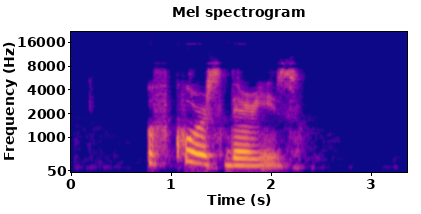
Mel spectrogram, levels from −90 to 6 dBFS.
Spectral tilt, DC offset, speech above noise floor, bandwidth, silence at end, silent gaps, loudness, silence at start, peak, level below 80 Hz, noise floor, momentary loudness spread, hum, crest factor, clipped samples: -4.5 dB/octave; under 0.1%; 69 dB; 9.4 kHz; 1.1 s; none; -17 LUFS; 0.75 s; -2 dBFS; -68 dBFS; -85 dBFS; 18 LU; none; 18 dB; under 0.1%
